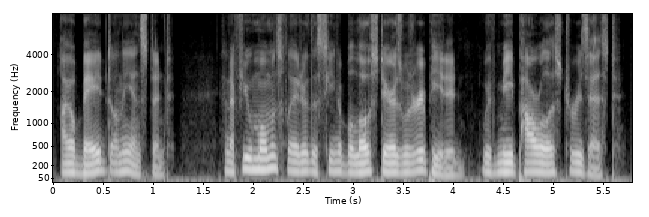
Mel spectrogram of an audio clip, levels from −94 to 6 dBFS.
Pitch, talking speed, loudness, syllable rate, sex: 120 Hz, 230 wpm, -16 LUFS, 6.8 syllables/s, male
